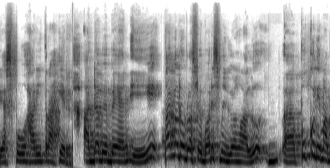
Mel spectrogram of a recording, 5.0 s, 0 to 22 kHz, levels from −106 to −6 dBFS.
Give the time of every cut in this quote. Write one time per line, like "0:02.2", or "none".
0:01.2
